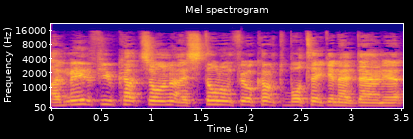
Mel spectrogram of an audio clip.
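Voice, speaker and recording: A loud man speaks with ordinary pitch variation. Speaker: DIY workshop youtuber. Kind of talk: tutorial.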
